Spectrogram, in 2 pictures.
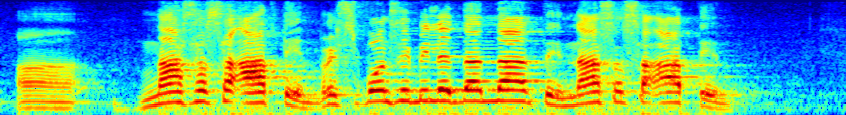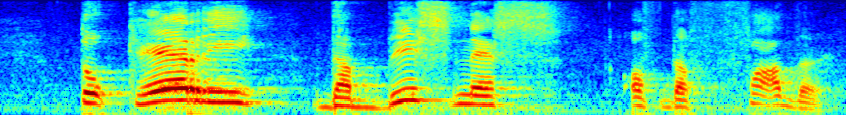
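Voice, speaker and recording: High-voiced Filipino pastor preaching. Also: male voice, very animated, measured pace. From Philippines. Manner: preaching in mixed Tagalog and English, swinging from hushed to loud and emphatic. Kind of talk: sermon. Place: church.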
